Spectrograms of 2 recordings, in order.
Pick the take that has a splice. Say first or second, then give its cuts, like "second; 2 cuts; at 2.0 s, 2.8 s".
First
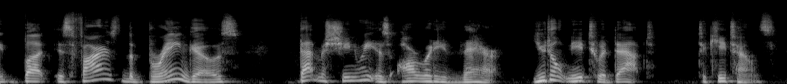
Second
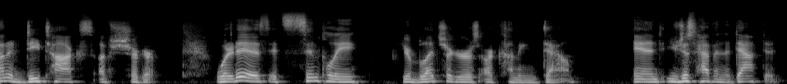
second; 1 cut; at 6.2 s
